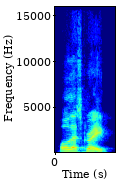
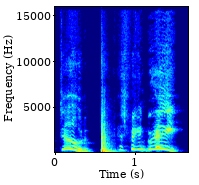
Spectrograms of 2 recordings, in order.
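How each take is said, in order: First: Unenthused, falling response; downswing tone. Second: Very high, drawn-out delight; slow, thrilled exclamation high in pitch; upswing tone. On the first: Coach showing what not to say to a friend, downswing tone. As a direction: drop away at the end, less than thrilled. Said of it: "Or don't say". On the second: Agent to a friend who has a realtor, upswing tone. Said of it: "how to have an upswing in your tone". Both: Shown as a demonstration.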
